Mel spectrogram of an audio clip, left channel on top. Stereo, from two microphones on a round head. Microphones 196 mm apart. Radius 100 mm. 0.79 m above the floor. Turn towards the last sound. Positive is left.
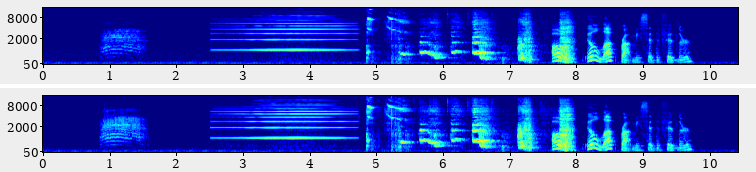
turn(degrees=10)  # may be behind; listen again after turning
